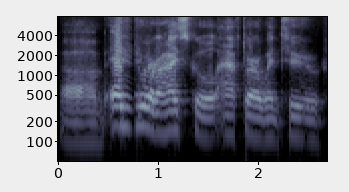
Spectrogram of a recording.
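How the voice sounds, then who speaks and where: A middle-aged man from Colombia talks as a podcast guest in a loose, relaxed way, with plenty of fillers and easy laughter. His voice sits at an ordinary, mid pitch. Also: moderate pace, vocal fry. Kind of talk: casual interview chat.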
